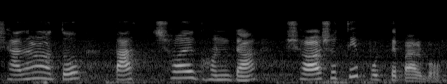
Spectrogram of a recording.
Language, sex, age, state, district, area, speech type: Bengali, female, 18-30, West Bengal, Alipurduar, rural, spontaneous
